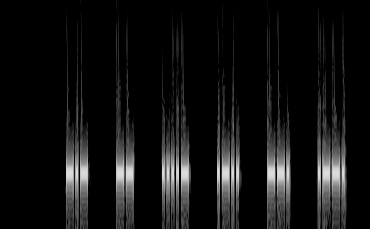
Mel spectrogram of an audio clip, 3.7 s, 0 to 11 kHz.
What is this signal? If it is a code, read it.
Morse code, heard as a keyed tone, about 52 wpm, spaced as for 23 wpm, 700 Hz. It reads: KM4LGP
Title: USA Call Signs - 4x Character Spacing - 50wpm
